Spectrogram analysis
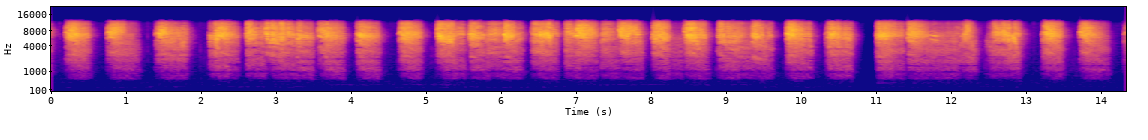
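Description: Mockingbird chicks give harsh, hissing rasps, each a short burst, repeated about twice a second in an uneven, nearly continuous series.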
